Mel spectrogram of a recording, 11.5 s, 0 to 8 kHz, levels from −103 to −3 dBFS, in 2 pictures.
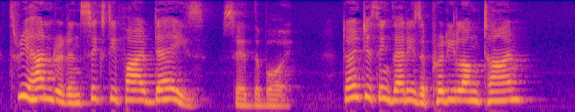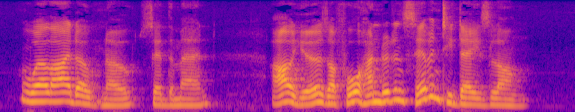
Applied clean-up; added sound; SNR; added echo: none; none; none; none.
